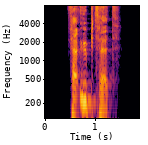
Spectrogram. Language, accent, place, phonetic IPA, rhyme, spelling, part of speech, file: German, Germany, Berlin, [fɛɐ̯ˈʔyːptət], -yːptət, verübtet, verb, De-verübtet.ogg
- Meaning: inflection of verüben: 1. second-person plural preterite 2. second-person plural subjunctive II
